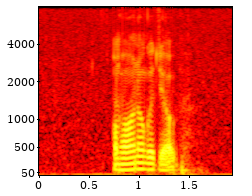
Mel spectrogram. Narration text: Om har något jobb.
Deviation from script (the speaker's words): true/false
false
